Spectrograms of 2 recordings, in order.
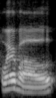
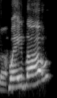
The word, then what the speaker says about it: Quavo: It's not Cuervo. Listen, Malik, you trying to put your own little spin on it, bitch. I mean, I don't say his name much, so... She's not in my vocab, so it's okay. It's Quavo? Yes.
